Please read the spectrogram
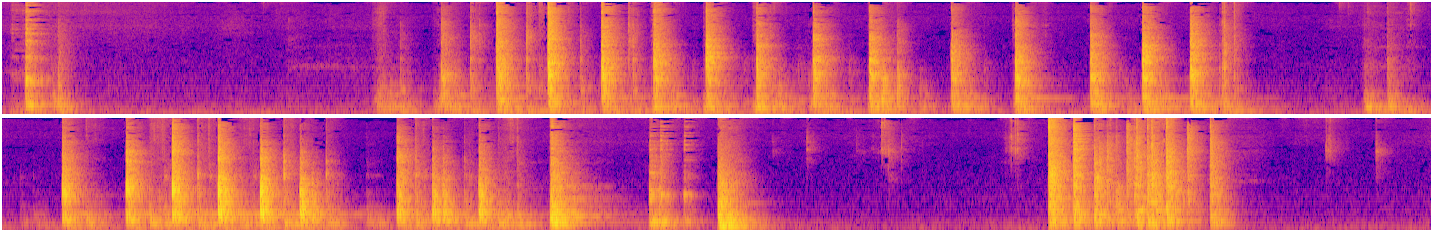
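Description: Ratchet spanner clicking in quick, even strokes as bolts are drawn up, about four clicks a second in runs, with a faster burst near the end.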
